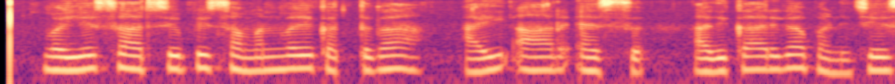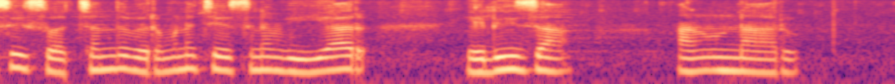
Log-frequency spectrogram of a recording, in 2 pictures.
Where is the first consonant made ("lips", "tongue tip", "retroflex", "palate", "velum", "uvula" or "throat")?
lips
